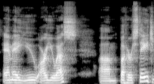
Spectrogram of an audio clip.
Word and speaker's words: Maurus: My next pick here, this is an artist, I believe her name is pronounced Elizabeth Morris, Maurus.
